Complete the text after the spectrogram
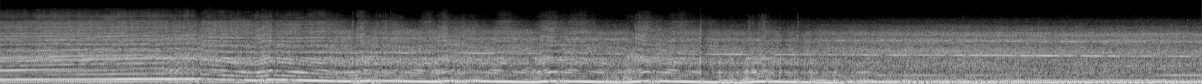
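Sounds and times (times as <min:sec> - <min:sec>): car engine revving on dyno: 0:00.0 - 0:12.0
faint high whine: 0:07.0 - 0:12.0.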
